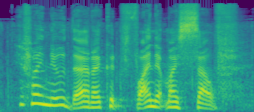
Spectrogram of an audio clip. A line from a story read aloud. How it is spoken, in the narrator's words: he snapped back, aggravated by his own helplessness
